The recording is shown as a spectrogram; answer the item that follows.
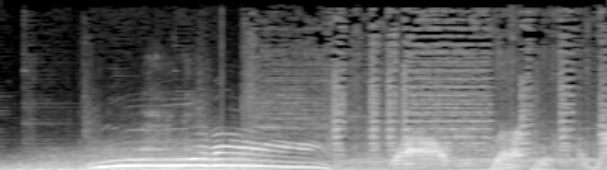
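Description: A high-pitched cartoon-character voice calls out one long 'wheee' as the toy Mickey Mouse figure rides down the playset's zip line; the call rises, holds and glides back down over about a second and a half. Short voice-like exclamations follow near the end.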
